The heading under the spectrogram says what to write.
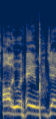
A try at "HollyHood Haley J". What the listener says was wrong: I think you said Hollywood.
